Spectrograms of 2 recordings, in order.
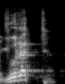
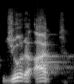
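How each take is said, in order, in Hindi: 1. यह शब्द बिना ग्लोटल ब्रेक के सहजता से बोला जाता है। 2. इस शब्द में स्वर से पहले ग्लोटल ब्रेक होता है। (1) "कुछ जल्दी में बोल देते हैं" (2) "हमजा लगा अलिफ पर"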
